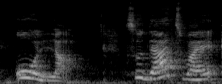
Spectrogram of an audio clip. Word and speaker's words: hola: In Spanish, H is silent, so we do not say H. For example, the word hola, that means hello, right? So hola, we say hola.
